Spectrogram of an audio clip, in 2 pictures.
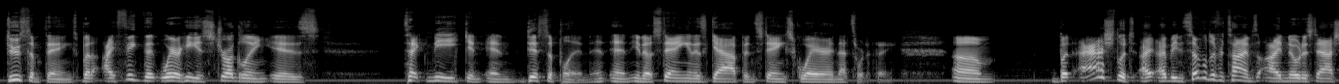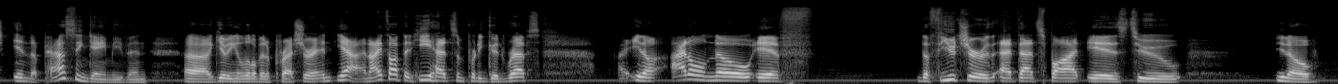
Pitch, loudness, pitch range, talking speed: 160 Hz, -21 LUFS, 135-180 Hz, 190 wpm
